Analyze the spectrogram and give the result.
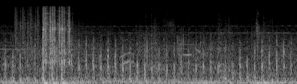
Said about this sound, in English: I think this helicopter's picking us up.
